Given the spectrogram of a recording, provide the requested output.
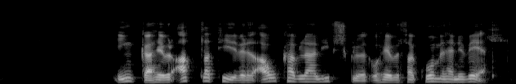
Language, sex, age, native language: Icelandic, male, 20-29, Icelandic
